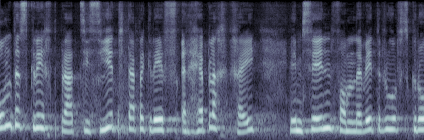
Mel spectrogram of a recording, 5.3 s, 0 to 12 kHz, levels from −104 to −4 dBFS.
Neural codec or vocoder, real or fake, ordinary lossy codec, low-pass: codec, 24 kHz, 6 kbps, HILCodec; fake; none; none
